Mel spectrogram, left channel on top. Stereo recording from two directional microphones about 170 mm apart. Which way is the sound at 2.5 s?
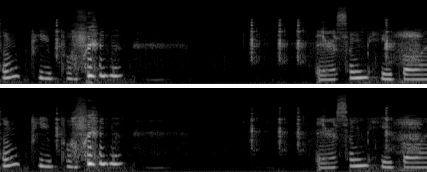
40° left (ahead or behind).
